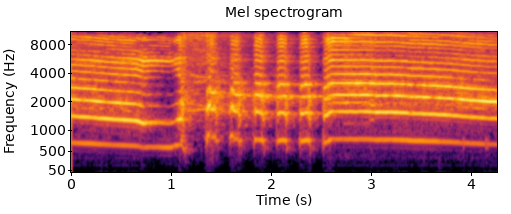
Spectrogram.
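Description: Shrill, high-pitched cartoon character voice: a long held squeal that sinks slowly in pitch, then a quick run of about six short staccato notes like laughter, then a second long squeal that again sinks slowly.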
